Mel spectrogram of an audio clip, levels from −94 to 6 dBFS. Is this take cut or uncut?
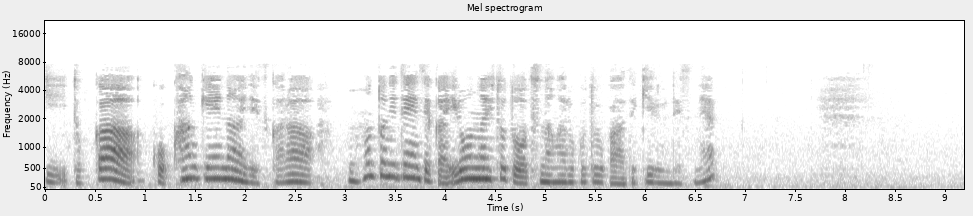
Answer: uncut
